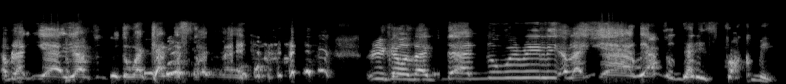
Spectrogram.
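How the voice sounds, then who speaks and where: A man in his late forties, co-hosting a casual chat in an animated way, turning from loud excitement to low musing. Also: moderate pace. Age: 40s. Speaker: podcast co-host. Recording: dull lo-fi sound.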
